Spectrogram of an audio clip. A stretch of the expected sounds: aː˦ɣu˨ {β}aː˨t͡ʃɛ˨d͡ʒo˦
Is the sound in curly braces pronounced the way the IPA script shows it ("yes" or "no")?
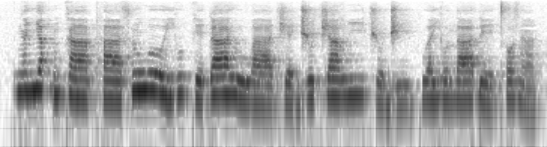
no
